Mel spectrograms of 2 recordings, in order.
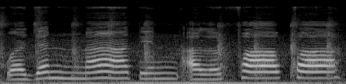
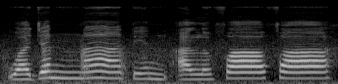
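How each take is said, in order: Both takes have the same delivery.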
